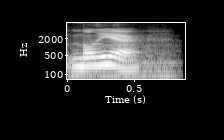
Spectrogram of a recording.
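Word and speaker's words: Molière: I named my Loach mulier after did I pronounce that right after gon mole yep molier I remember molier start that got three minutes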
